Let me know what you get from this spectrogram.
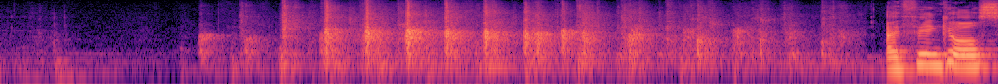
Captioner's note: audience clapping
